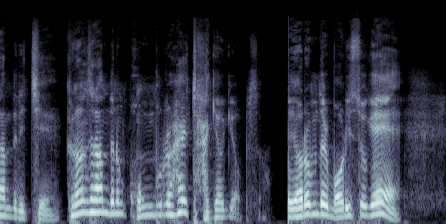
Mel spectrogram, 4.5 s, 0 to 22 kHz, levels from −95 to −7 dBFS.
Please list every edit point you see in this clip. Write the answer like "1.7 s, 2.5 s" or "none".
2.9 s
